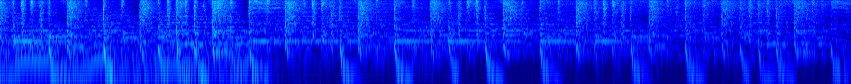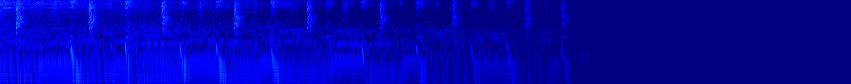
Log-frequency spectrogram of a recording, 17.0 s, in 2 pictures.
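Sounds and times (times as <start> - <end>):
battle music: 0.0 - 10.0.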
